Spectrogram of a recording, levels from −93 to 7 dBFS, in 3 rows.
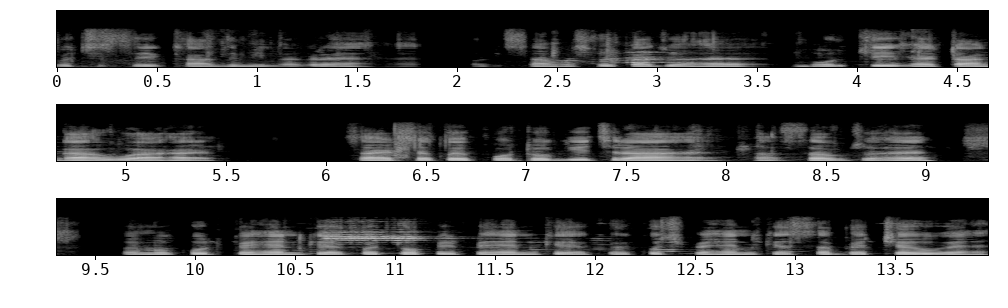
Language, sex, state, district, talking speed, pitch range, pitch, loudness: Hindi, male, Bihar, Begusarai, 170 wpm, 95-105 Hz, 100 Hz, -26 LUFS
